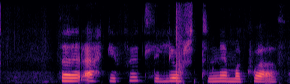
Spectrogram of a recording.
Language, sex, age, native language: Icelandic, female, 11, Icelandic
